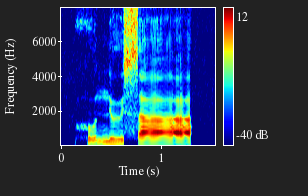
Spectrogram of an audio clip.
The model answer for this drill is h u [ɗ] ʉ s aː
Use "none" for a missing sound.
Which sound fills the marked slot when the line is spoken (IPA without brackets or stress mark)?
n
